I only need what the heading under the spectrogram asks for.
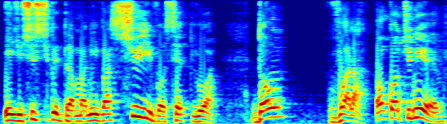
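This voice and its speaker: Male online commentator, talks straight to viewers, lively and repetitive, mellow tone. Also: fairly high pitch, normal speed. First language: not French. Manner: animated, repetitive, frequent restarts and fillers. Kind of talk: casual political commentary to viewers.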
